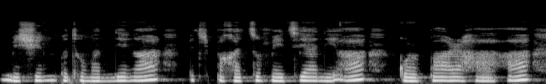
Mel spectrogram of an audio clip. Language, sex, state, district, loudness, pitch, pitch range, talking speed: Mizo, female, Mizoram, Aizawl, -14 LUFS, 180 Hz, 170-200 Hz, 175 wpm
